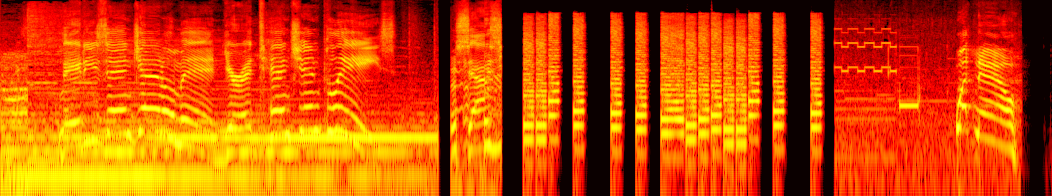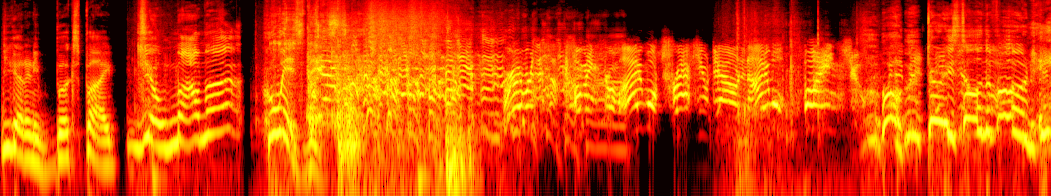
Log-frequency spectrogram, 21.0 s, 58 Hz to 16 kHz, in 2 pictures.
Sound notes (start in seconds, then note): 8.3 telephone rings; 13.5 Mordecai and Rigby laughing their asses off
